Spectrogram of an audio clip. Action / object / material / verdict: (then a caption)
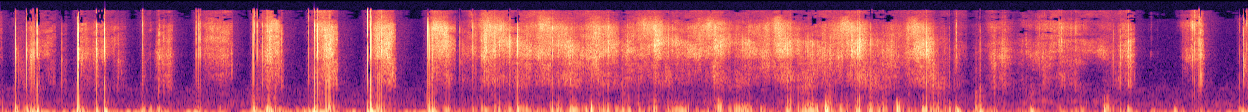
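scrape / small frosted glass jar with wooden lid / glass / none. Long nails tap and scratch the glass body of a small hexagonal frosted glass moisturizer jar with a wooden lid. Sharp, quick taps come first, then give way to a steadier, bright, hissing scratch that rises and falls in a loose rhythm.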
